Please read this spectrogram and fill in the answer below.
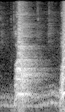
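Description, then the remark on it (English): Two loud barks from a dog, separated by a short pause, each a sharp harmonic burst with no speech around them. “The dogs were just chiming in a little bit.”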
